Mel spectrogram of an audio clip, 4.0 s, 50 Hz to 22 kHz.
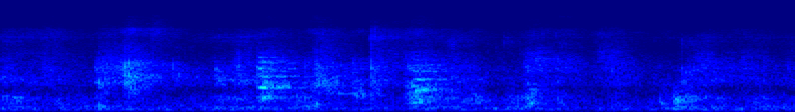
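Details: Newborn Labrador Retriever puppies, one of a litter of seven born May 24, 2021, with their mother Belle, on a June 3 indoor puppy cam; soft nasal whimpers and grunts about every second, with faint rustling.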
